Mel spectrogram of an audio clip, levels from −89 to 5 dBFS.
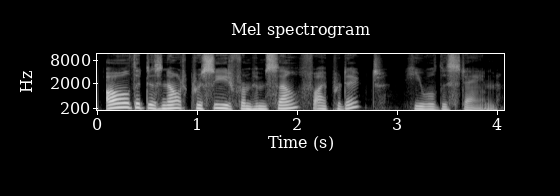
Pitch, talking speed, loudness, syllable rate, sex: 180 Hz, 175 wpm, -19 LUFS, 4.3 syllables/s, female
